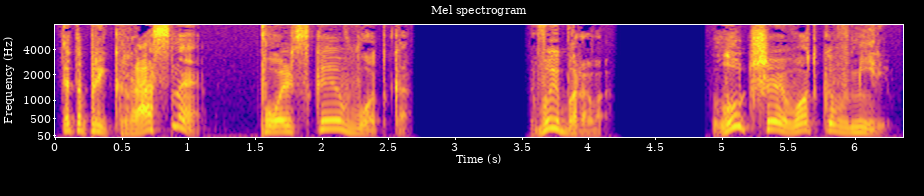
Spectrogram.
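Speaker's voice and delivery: a touch of wounded pride; offended. A narrator's reading. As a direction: praise it emphatically, piece by piece. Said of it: "обиженно сказал доктор".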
